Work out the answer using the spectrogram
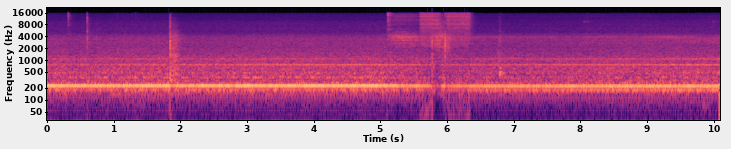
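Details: Vulcan ProTIG 200 welder, AC TIG welding aluminum: steady, even buzzing hum through the weld with a few light ticks; stable, normal AC arc.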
